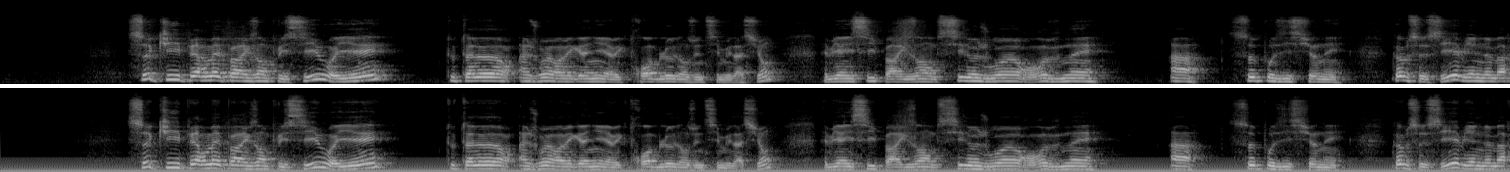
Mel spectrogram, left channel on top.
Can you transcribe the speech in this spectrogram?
Ce qui permet par exemple ici, vous voyez, tout à l'heure, un joueur avait gagné avec 3 bleus dans une simulation. Eh bien ici, par exemple, si le joueur revenait à se positionner comme ceci, eh bien il ne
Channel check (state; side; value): noise; right; hum, 9 dB below the sound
